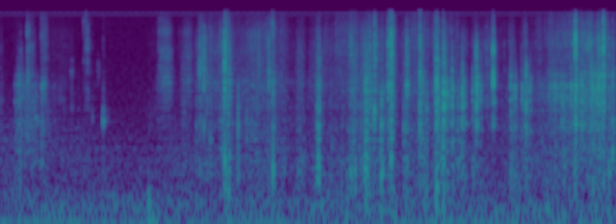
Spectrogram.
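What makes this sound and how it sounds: A long-nailed hand rubs a page of a large open paper phonebook, then lifts and flips a bunch of pages. Soft, bright papery rustling and crinkling gives way to crisp, sharp page snaps that grow louder and denser toward the end.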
